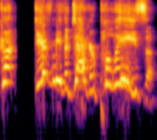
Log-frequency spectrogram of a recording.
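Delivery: high, loud pleading yell; frantic, forceful begging; desperate shout. Acted. Desperate demand after captive screams.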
